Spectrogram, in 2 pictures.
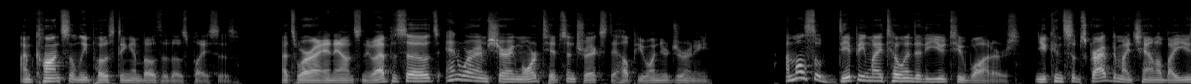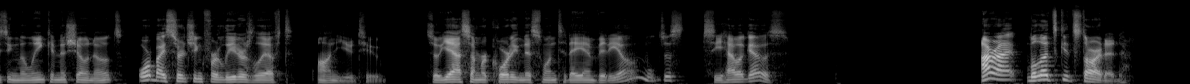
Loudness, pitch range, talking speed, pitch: -27 LUFS, 100-150 Hz, 200 wpm, 110 Hz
